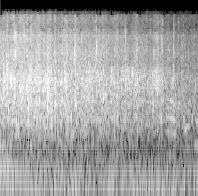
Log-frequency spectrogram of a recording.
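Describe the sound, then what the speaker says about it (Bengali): A hall full of people applauding the Student Welfare Foundation at a scholarship and certificate ceremony, a dense, steady wash of clapping throughout with no pauses. "আমরা একটা করতালির মাধ্যমে তাদেরকে অভিবাদন জানাই"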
